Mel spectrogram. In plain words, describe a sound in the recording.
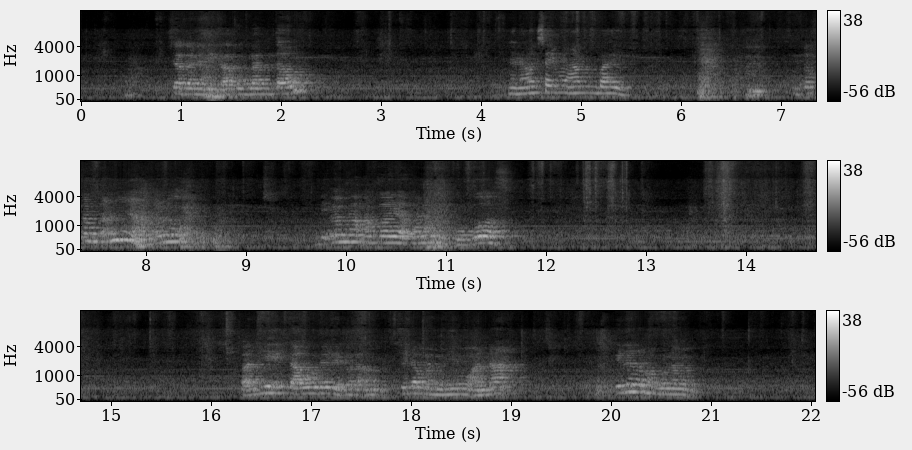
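A woman speaks calmly close by, in short phrases with pauses.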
